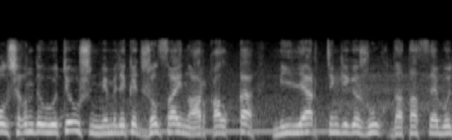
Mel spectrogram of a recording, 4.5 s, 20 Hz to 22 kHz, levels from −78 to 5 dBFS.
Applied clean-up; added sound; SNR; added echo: none; none; none; none.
